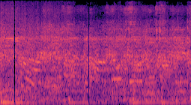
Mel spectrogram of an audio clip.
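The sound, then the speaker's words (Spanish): A dense outdoor crowd of hundreds of protesters in Tenerife, Canary Islands, roars continuously in a morning march against the genocide in Gaza, many voices chanting slogans together in a loud, sustained mass, with a steady low hum beneath and no clear pauses. “Centenares de tinerfeños salieron a la calle para mostrar esta mañana su rechazo al genocidio en Gaza con consignas como esta.”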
